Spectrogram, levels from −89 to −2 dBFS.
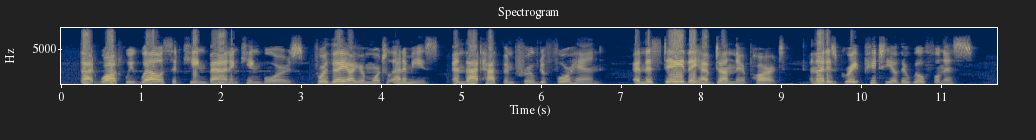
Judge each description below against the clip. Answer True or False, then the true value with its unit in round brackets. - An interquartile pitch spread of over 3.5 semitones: False (2.8 semitones)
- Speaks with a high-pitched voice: True (210 Hz)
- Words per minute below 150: False (195 wpm)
